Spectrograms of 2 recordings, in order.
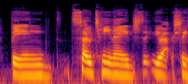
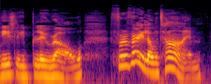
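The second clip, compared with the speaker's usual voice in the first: ordinary talk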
